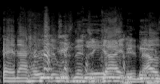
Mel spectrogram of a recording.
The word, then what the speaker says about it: Ninja Gaiden: and I heard it was Ninja Gaiden, I was like, okay, I Well, you accept threw an that.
